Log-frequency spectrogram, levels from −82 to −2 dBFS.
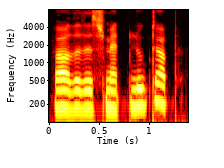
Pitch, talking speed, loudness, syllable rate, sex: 180 Hz, 215 wpm, -17 LUFS, 5.6 syllables/s, female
